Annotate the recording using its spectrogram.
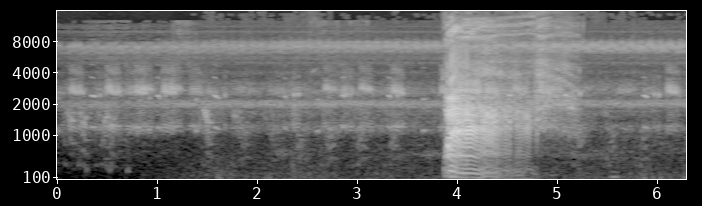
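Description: A faint, evenly repeating high chirping in the background, then about four seconds in a loud, brief non-word sound from a person's voice, lasting about a second.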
